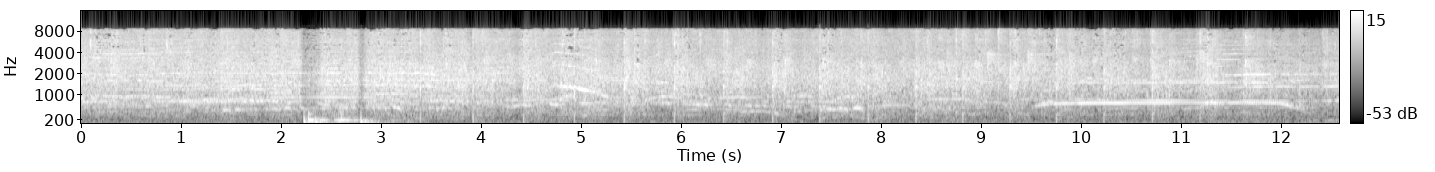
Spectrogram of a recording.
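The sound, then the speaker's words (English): A church audience claps steadily and loudly at the preacher's call to clap and lift up their voices. Scattered cheers and whoops rise over the dense, continuous applause, with one drawn-out high call sustained near the end. “Oh, somebody clap your hands and lift up your voice in the house.”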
